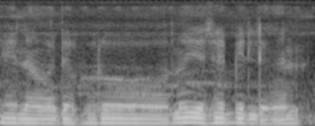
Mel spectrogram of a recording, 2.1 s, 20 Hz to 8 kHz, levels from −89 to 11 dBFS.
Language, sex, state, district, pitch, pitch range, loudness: Chakma, male, Tripura, Dhalai, 100 Hz, 95-110 Hz, -14 LUFS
